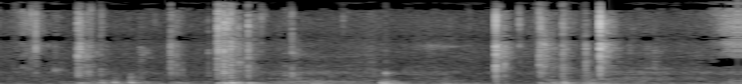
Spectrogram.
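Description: A utility knife blade slices thin cubes off a small solid chunk of white soap held between the fingers. The cutting and scraping come as soft, irregular, low, muffled crunches, with a few louder, sharper bursts that carry faint bright edges. Each cut dies away quickly.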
